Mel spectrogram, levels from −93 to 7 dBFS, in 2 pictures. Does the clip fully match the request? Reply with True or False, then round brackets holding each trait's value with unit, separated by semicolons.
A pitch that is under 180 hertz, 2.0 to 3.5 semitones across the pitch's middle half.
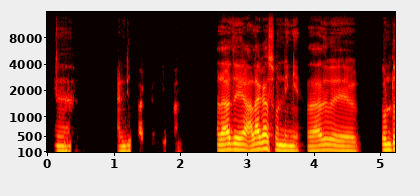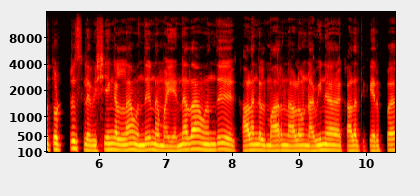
True (135 Hz; 2.7 semitones)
